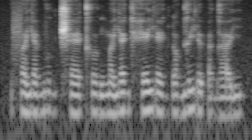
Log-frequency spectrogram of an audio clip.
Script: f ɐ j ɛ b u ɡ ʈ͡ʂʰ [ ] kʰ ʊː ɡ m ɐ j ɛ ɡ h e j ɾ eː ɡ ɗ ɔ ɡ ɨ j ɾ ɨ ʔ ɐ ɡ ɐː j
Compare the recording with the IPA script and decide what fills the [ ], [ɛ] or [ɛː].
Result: ɛː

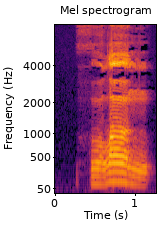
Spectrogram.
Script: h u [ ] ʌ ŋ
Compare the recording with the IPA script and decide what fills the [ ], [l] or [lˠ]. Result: lˠ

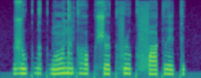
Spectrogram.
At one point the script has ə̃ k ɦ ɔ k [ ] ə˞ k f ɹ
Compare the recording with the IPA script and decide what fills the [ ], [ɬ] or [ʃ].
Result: ʃ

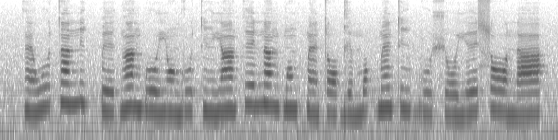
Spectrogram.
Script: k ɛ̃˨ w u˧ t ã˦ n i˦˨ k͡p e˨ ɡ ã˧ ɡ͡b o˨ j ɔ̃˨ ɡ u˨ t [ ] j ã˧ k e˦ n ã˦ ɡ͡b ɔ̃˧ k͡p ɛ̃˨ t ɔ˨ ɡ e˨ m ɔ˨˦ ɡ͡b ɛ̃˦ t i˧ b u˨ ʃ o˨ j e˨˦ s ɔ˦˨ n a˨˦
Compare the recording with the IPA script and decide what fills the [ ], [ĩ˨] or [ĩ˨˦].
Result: ĩ˨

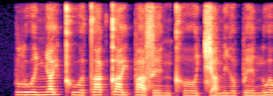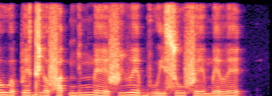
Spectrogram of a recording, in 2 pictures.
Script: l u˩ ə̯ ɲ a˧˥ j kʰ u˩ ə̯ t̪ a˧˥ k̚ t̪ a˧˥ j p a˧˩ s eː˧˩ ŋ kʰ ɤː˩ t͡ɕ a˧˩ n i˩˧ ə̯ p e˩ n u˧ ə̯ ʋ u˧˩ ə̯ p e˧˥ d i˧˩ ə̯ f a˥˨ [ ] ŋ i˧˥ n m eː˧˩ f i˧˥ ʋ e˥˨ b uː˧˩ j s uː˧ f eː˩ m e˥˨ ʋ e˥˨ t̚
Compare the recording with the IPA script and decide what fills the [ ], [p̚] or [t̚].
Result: t̚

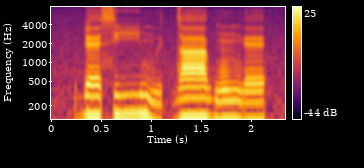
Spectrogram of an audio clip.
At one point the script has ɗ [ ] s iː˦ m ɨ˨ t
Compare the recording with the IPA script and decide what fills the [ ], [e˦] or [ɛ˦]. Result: ɛ˦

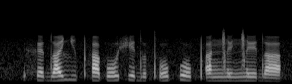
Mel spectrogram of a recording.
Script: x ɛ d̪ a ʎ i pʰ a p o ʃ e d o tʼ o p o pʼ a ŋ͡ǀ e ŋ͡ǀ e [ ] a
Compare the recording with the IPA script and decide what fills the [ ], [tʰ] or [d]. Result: d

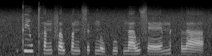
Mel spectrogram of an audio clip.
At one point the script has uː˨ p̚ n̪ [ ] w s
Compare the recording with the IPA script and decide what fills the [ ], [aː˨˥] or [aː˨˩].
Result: aː˨˥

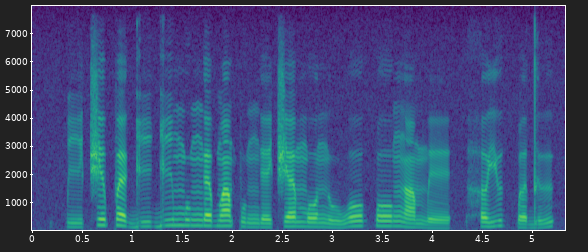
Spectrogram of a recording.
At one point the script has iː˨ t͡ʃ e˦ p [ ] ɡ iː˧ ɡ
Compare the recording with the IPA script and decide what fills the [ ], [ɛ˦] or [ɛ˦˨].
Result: ɛ˦˨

